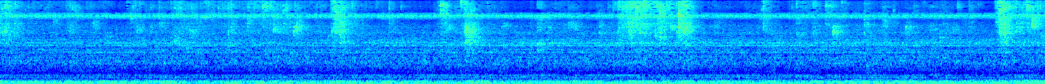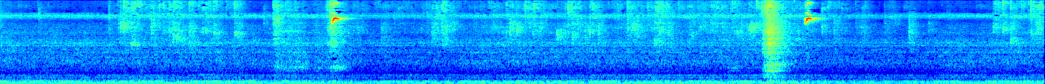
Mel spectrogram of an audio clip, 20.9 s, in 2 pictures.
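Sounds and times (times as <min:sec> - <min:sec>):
small bird chirping: 0:13.4 - 0:14.2, 0:18.3 - 0:18.8.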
